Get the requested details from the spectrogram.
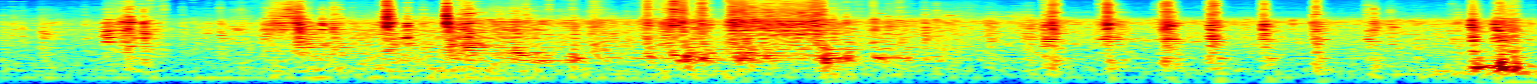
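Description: Thin metal panels clink and rattle as they are handled and fitted together.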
